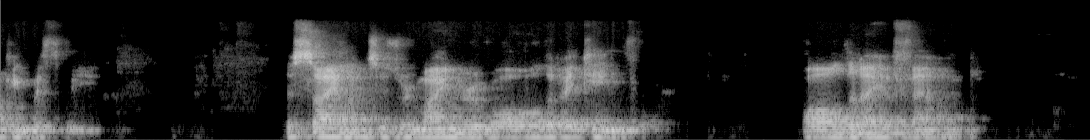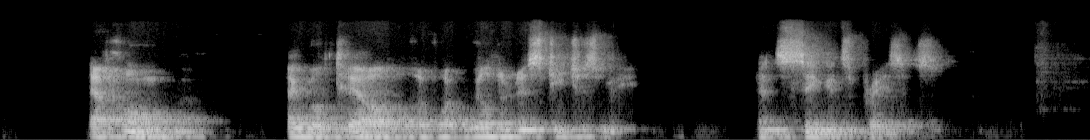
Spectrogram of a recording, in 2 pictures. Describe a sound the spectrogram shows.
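An elderly man speaks calmly into a microphone, heard through an online call.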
